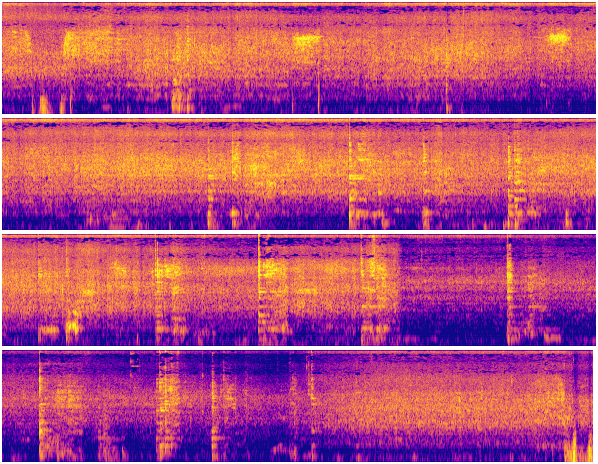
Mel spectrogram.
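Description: Chicken pieces and cauliflower florets sizzling in oil in a metal kadai while a flat spatula stirs them, scraping and knocking against the pan again and again. The sizzle dies down for a few seconds about two-thirds of the way in, then picks up again.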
